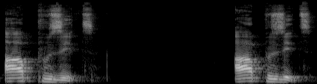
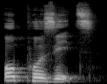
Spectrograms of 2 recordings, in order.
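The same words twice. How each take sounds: First: "opposite" with short first O and weak middle, "OP-uh-zit"; "opposite" with a reduced second syllable; correct opposite. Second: "opposite" with full O sounds, "oh-po-zit"; "opposite" with a long O in the middle; wrong opposite. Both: Shown as a demonstration. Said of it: "It is not opposite".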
